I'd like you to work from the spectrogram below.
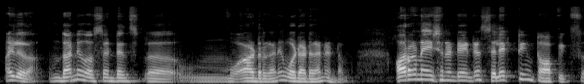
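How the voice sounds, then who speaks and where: A man with a fairly high voice gives a lecture on writing skills. He explains in Telugu and drags slowly through the English definitions. He checks in with his listeners again and again. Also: fairly bright tone. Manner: checks in with "right" and "fine" often. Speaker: English teacher. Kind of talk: classroom lecture.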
